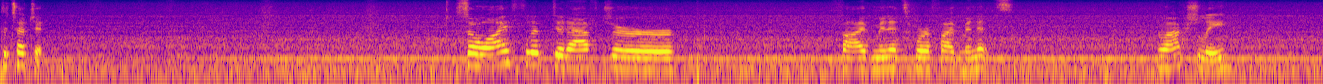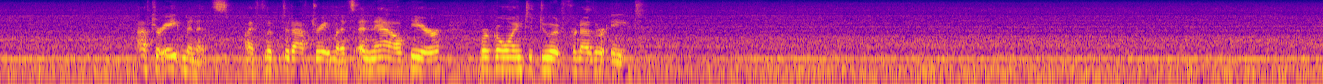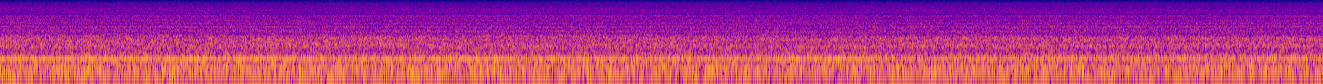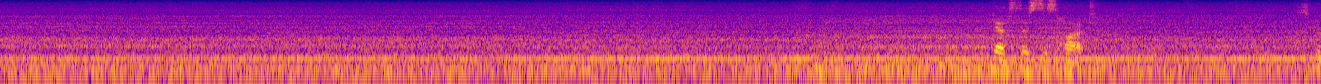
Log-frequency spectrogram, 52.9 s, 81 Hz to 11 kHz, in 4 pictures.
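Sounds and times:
constant hum: 0:00.0 - 0:23.2, 0:43.6 - 0:52.9
air fryer fan whooshing: 0:00.0 - 0:52.9.

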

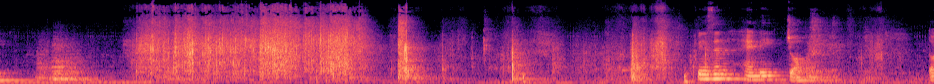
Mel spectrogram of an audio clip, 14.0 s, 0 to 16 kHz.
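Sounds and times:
paper bag crinkling and rustling: 0:01.9 - 0:05.7.

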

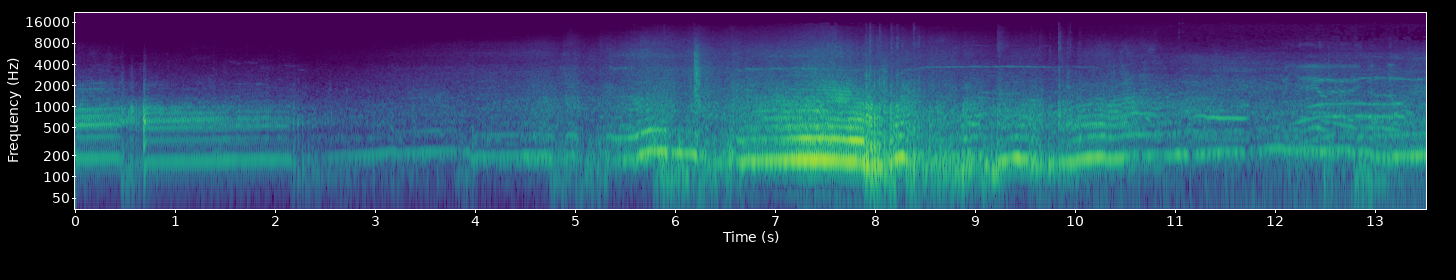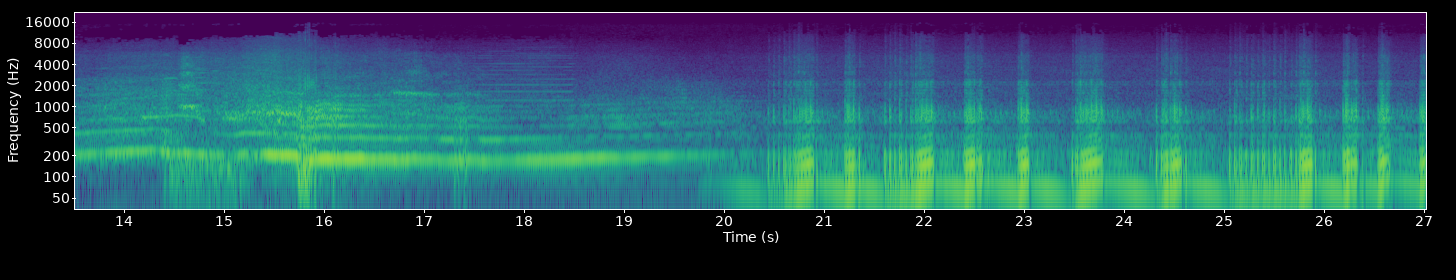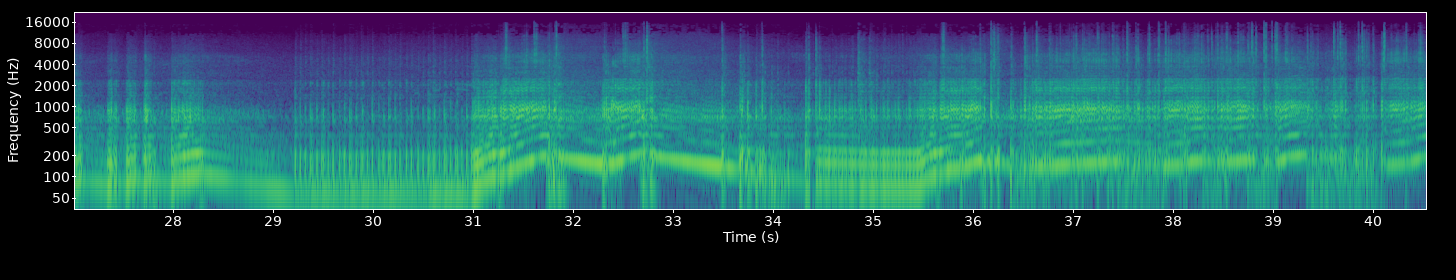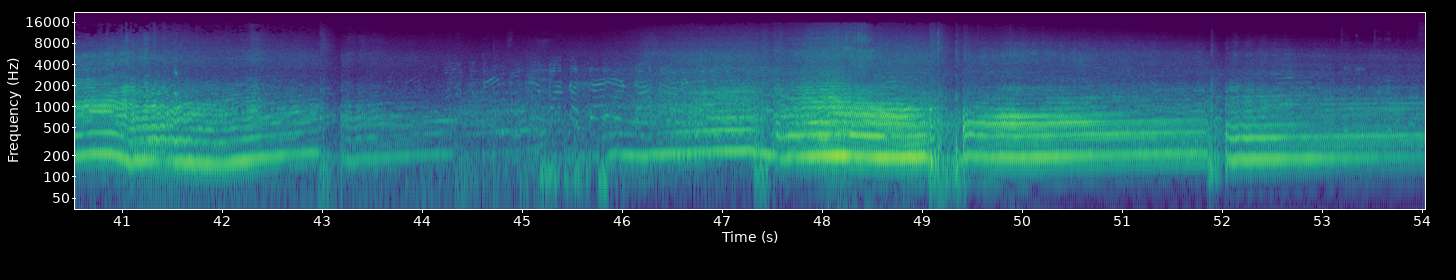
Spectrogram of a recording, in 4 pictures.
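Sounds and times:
rally car driving past: 0:00.0 - 0:22.4
engine revving: 0:03.0 - 0:54.0
exhaust cracks and pops: 0:33.5 - 0:40.4.

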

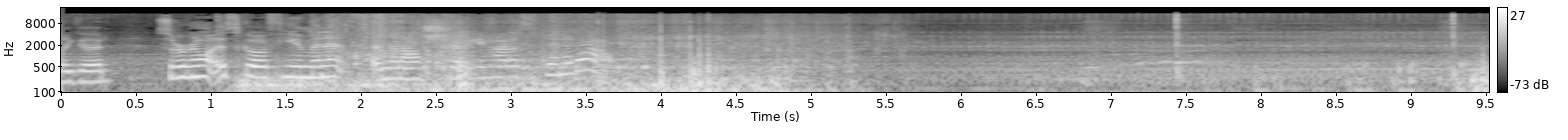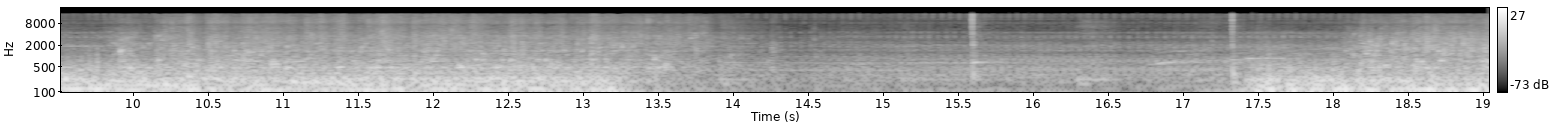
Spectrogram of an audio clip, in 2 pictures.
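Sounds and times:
washing machine motor churning: 0:00.0 - 0:19.0
water and clothes sloshing: 0:01.1 - 0:05.7, 0:09.8 - 0:14.3, 0:18.1 - 0:19.0.

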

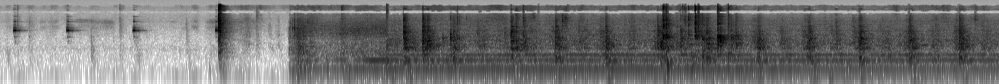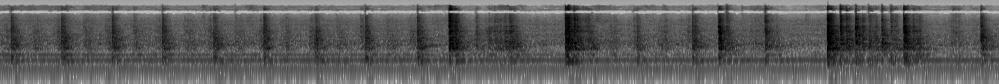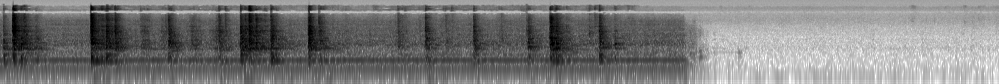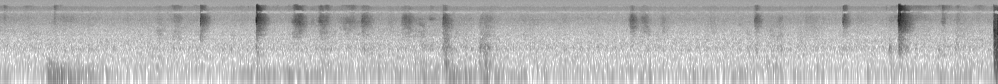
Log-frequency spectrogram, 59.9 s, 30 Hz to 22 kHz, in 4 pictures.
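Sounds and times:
washing machine drum turning: 0:04.4 - 0:40.3.

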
